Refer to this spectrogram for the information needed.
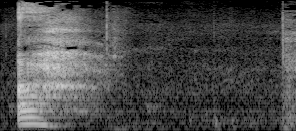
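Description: human body sound, sneeze

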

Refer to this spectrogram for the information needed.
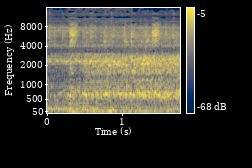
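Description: vehicle, truck engine idling

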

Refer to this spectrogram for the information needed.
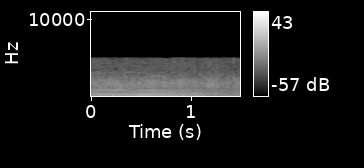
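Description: crowd, audience clapping

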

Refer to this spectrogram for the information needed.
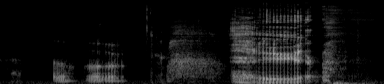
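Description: human body sound, burp

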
